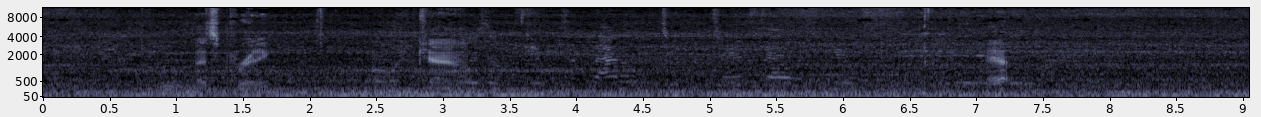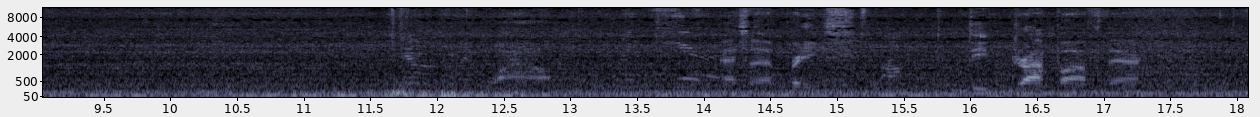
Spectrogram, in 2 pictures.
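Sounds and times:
road and engine rumble in car: 0.0 - 18.0.

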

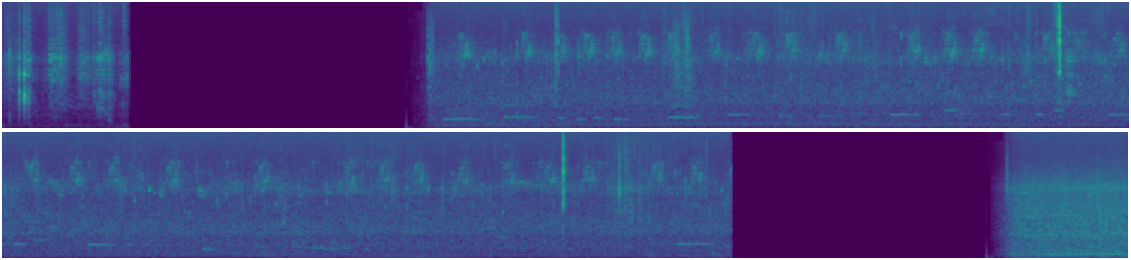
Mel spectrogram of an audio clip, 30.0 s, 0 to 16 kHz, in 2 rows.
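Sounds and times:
soft low hooting notes: 5.6 - 23.2
birds chirping: 5.6 - 24.8.

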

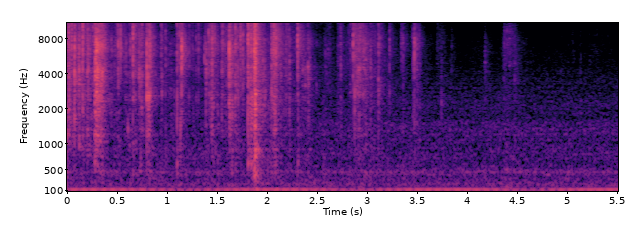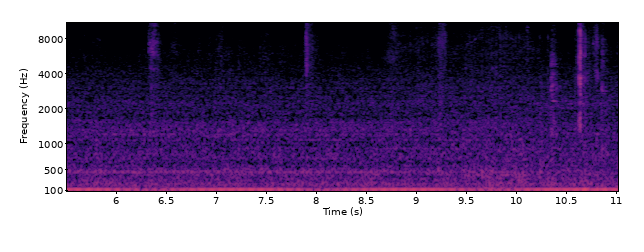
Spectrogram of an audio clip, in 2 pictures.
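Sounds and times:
foil wrapper crinkling and tearing: 0.0 - 3.8
steady low hum: 0.0 - 11.0.

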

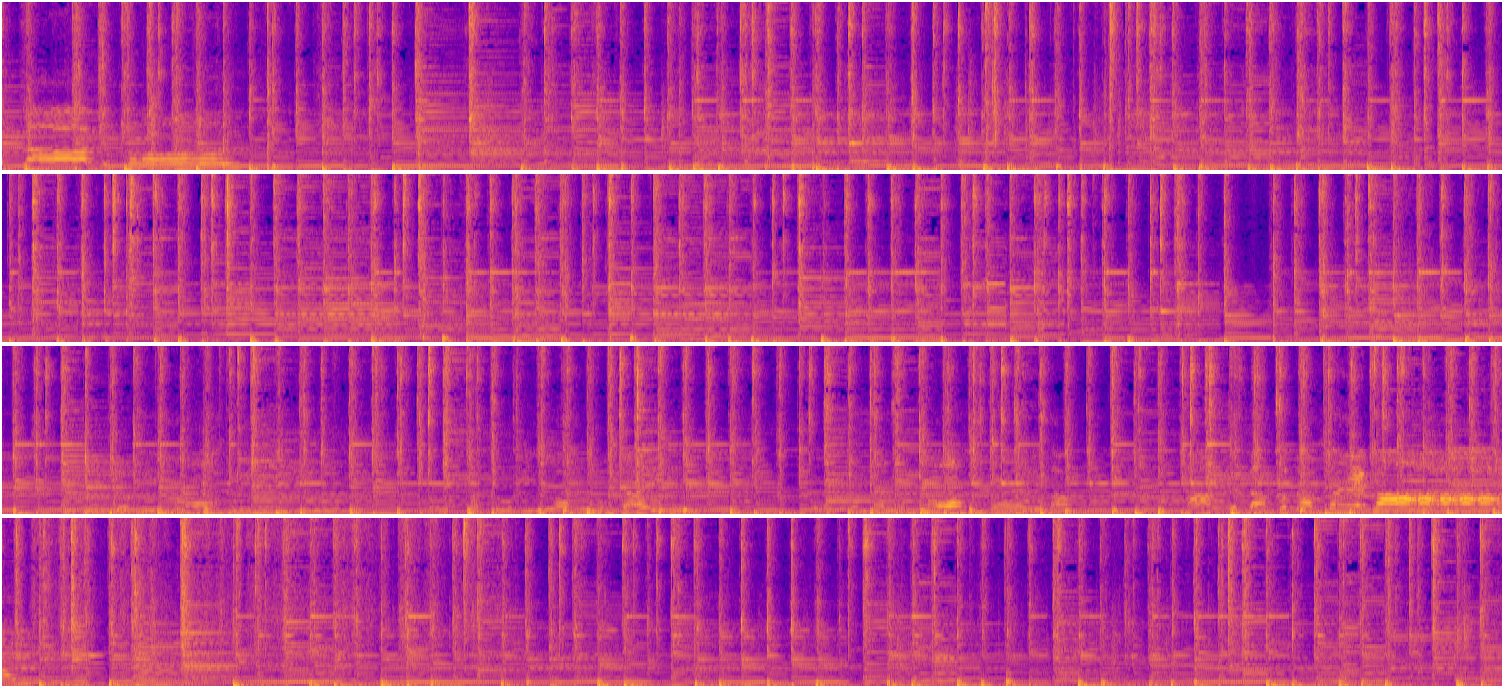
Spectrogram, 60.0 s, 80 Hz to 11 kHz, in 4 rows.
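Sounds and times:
acoustic guitar chords: 0.0 - 60.0.

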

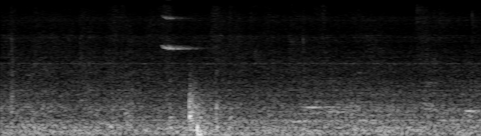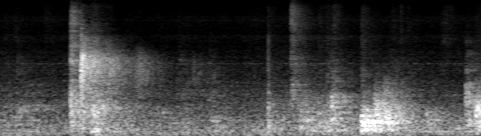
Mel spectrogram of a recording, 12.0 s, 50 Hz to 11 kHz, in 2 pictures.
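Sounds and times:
pool balls clacking: 6.8 - 12.0.

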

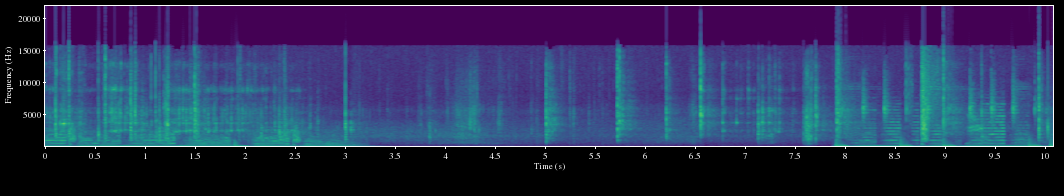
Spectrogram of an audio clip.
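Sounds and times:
background music: 0.0 - 3.3, 7.9 - 10.0
hockey sticks clacking on asphalt: 0.0 - 7.9.

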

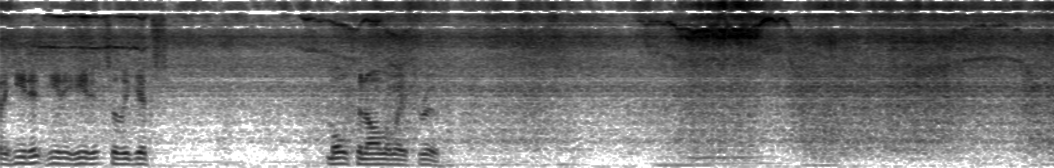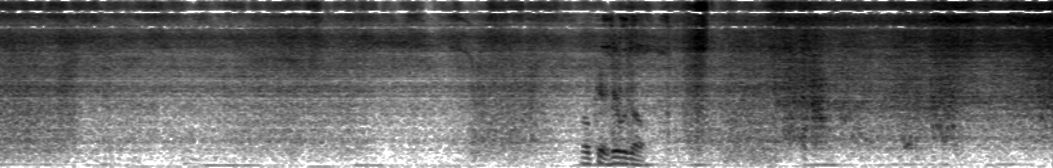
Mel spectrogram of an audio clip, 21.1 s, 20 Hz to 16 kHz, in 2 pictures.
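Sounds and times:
cutting torch flame hissing: 0.0 - 21.0.

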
